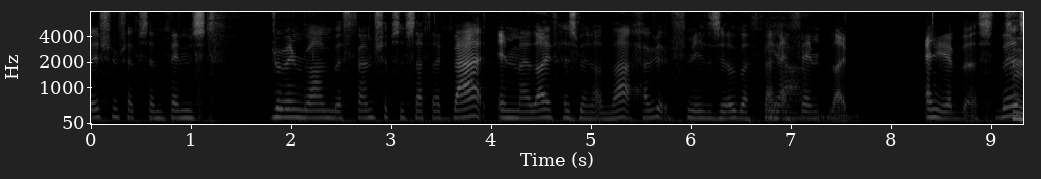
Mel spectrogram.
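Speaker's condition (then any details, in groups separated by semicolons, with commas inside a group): Oral cancer, partial glossectomy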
